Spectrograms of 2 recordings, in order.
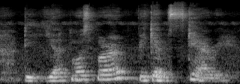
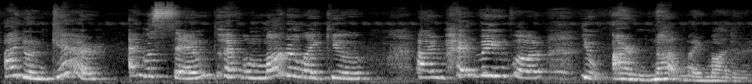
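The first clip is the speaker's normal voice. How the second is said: hasty; 5 semitones higher than usual. Acted. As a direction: spit it out in scorn. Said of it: "Sinta answered hastily".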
